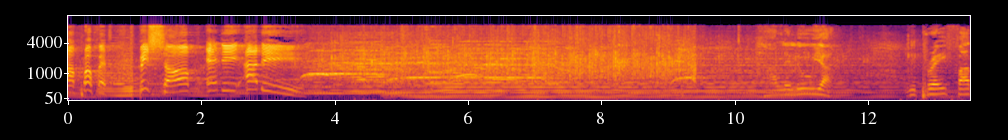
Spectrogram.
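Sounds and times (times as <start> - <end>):
speech: 0.0 - 5.0, 10.8 - 11.6, 12.6 - 13.5
church congregation applause welcoming its pastor: 0.0 - 12.6
cheers and whoops: 3.4 - 9.7.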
